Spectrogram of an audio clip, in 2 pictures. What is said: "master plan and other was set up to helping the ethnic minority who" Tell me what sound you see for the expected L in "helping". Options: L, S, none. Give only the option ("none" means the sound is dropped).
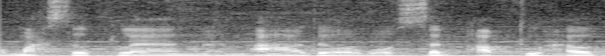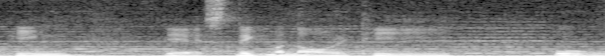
L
